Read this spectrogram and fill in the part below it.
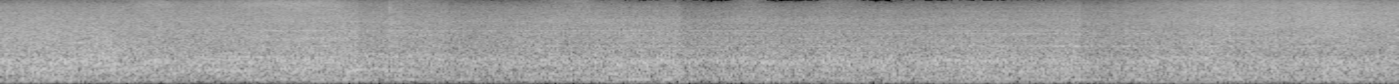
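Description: A high-speed train pulls away and rumbles past steadily with a rushing whoosh.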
